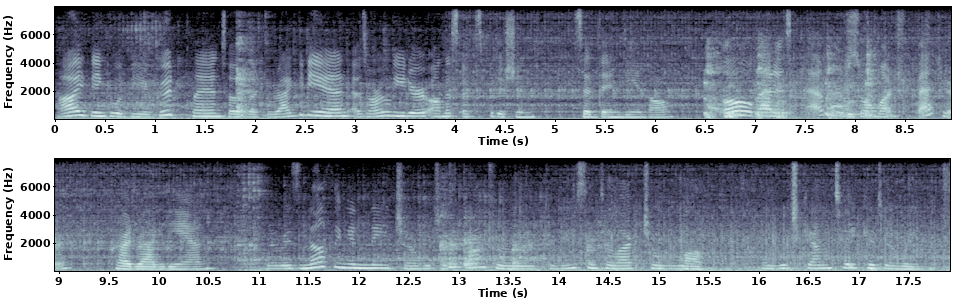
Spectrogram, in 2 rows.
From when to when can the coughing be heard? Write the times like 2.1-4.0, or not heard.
0.3-2.0, 6.5-8.2, 12.8-14.7.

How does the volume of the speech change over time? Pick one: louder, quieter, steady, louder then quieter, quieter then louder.
steady.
